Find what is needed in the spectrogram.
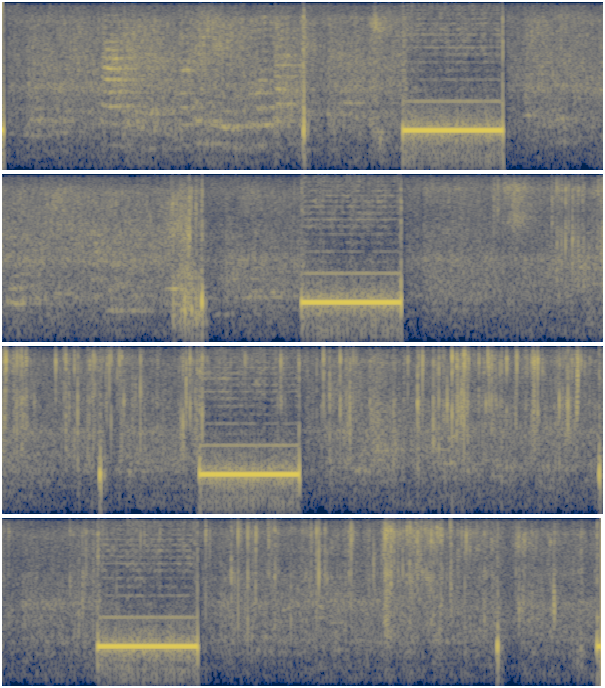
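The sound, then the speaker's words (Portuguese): Ringback tone of an unanswered phone call: four long, steady tones about a second each, spaced evenly roughly five seconds apart, over background noise and voices. “Porque eu tô ligando e ninguém atende.”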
